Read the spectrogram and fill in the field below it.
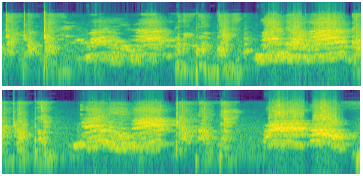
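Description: An Indonesian class performs the 'tepuk fokus' rhythmic clapping chant: loud, close group voices chanting in bursts, punctuated by sharp patterned claps, filling the whole stretch.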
